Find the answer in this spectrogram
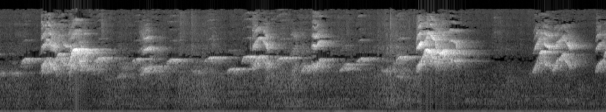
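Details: Chirping cockatiels give clustered, buzzy chirps and short warbled notes roughly every second, with a louder squawky burst midway and quieter chatter between calls.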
